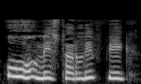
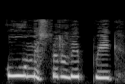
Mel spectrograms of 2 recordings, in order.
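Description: First: High, slow, loud wailing; long distraught wail. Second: High, loud wail. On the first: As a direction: drag the wail out, near sobbing. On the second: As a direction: wail his name in despair. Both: Acted. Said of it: "she wailed".

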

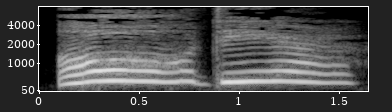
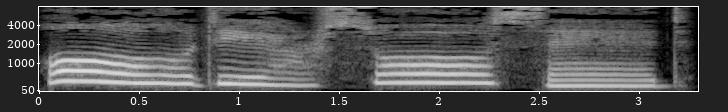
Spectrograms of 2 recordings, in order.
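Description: First: High, loud fake Suli dismay; overdone fortune-teller sorrow; mock dismay. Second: High, loud fake Suli lament; overdone fortune-teller pity; mock sorrow. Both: Feigned dismay in fake accent.

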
